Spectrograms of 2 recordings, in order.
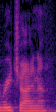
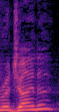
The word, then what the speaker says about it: Regina: And what everybody in Reginaina likes to say is the city that rhymes with fun.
